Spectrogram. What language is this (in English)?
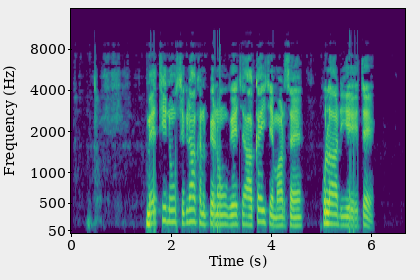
Od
